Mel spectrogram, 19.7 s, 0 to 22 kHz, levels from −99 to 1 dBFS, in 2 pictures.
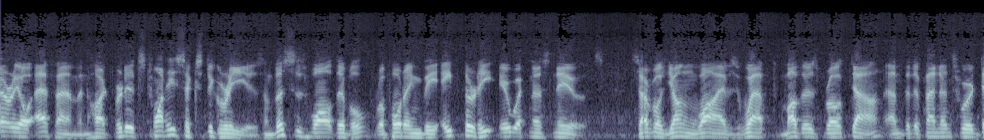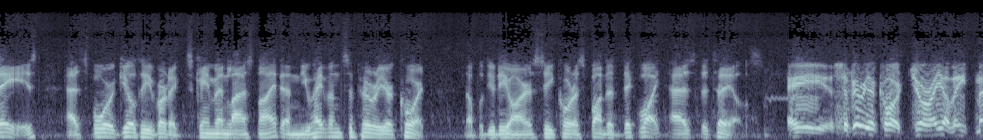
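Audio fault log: Throughout: noise suppressor applied to music or sounds. A noise suppressor built for speech stays active across the whole clip. It treats steady tones, ambience and reverb as noise and pulls them down. Attacks mostly pass intact. Held parts and tails sink. The gain moves over a range of around 10 dB, so the level rises and falls with the material. The sound therefore pumps, flutters or thins instead of holding steady.
0.47 to 3.93 s, 4.53 to 6.39 s, 7.64 to 9.62 s, 10.2 to 10.77 s, 11.63 to 11.78 s, 14.08 to 14.51 s, 15.68 to 17.71 s: sound cut by the noise suppressor. In these seven stretches the suppressor mistakes the sound for noise and turns it down more than elsewhere. The deepest drops reach about 11 dB, and about 10 dB in the short event at 11.63 s. Sustained or decaying parts lose level or have their decay cut short. Sudden onsets mostly come through. The affected time is about 1.5 s in the first stretch and under a second in most others.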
